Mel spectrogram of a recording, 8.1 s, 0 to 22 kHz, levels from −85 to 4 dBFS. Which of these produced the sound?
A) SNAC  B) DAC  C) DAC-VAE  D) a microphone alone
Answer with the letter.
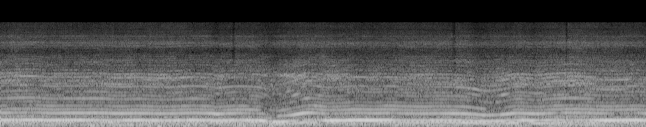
C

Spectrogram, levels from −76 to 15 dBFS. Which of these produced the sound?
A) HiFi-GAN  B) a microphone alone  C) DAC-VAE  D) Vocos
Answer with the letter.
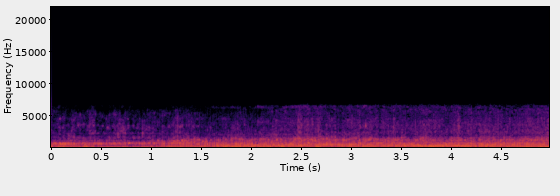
A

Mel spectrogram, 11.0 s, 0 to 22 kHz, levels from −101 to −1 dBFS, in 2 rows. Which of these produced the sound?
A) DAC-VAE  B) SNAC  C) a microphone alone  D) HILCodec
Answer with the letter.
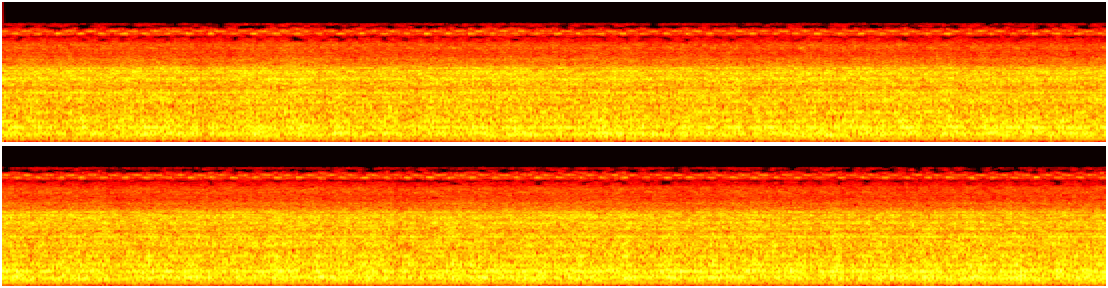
C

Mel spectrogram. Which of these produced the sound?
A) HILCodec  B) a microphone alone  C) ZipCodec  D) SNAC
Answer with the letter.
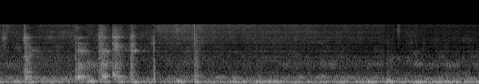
C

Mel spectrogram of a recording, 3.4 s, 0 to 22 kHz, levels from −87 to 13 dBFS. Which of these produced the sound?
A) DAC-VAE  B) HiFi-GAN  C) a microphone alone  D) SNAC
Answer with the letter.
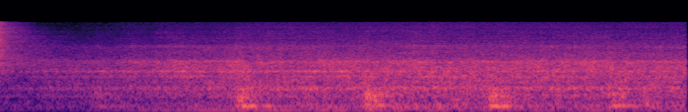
A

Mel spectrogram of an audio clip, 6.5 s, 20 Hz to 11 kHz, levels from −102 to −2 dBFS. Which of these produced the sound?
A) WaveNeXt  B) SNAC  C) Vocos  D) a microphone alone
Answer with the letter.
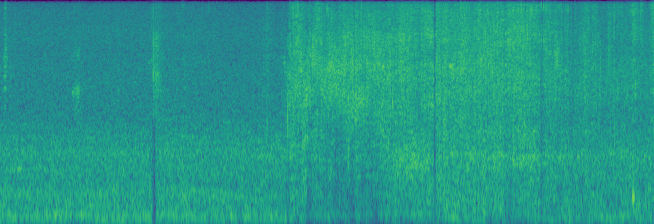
D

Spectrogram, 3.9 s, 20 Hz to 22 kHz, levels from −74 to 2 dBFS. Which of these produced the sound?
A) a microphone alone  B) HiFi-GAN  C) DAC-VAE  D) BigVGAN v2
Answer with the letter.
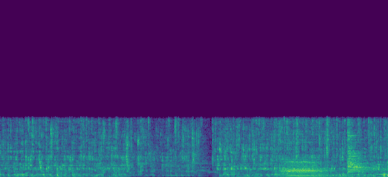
A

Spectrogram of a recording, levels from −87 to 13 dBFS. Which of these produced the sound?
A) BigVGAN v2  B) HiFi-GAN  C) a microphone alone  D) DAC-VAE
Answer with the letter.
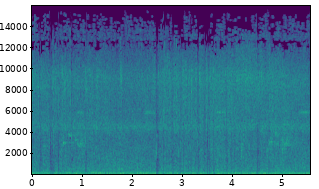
C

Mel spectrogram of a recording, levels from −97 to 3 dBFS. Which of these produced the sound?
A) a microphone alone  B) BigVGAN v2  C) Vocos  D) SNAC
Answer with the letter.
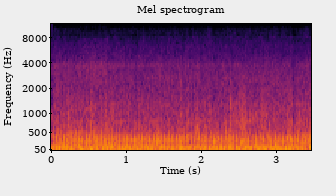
A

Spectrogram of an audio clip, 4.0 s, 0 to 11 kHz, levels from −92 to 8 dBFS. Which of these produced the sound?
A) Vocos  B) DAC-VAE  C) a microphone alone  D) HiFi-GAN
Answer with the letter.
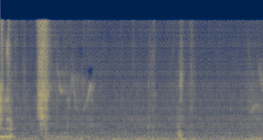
A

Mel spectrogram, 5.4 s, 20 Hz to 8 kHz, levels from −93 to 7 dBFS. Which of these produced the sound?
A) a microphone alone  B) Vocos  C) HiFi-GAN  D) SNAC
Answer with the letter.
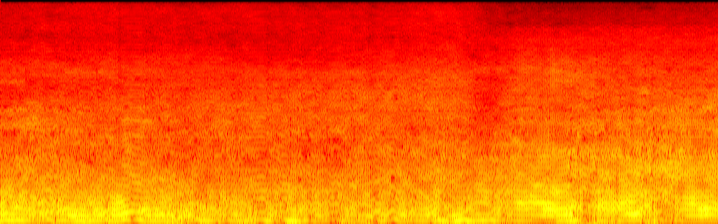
B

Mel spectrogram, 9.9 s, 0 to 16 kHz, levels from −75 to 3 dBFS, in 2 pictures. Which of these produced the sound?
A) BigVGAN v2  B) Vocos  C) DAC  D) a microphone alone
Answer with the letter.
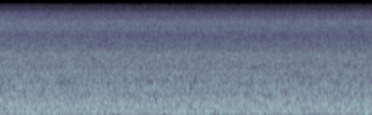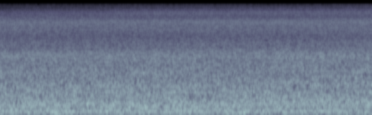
D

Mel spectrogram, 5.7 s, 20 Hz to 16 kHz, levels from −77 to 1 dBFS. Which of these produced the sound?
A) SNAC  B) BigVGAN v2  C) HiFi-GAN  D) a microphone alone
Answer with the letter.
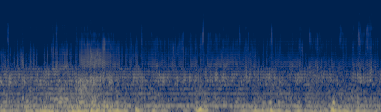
B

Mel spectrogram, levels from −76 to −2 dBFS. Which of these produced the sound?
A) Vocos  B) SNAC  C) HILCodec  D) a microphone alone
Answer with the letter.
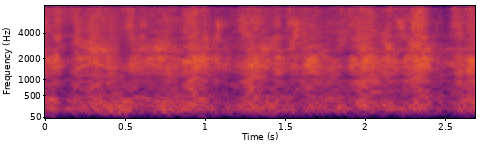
A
